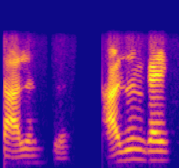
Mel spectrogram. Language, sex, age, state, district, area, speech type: Marathi, male, 18-30, Maharashtra, Ahmednagar, rural, conversation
